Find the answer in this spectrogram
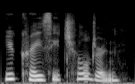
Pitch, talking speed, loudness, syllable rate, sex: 215 Hz, 135 wpm, -16 LUFS, 4.3 syllables/s, female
